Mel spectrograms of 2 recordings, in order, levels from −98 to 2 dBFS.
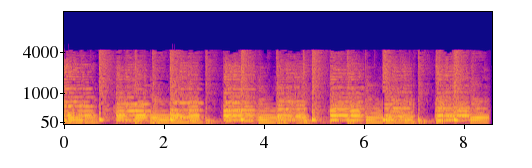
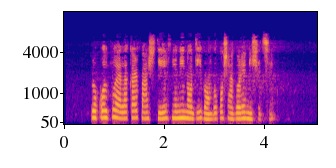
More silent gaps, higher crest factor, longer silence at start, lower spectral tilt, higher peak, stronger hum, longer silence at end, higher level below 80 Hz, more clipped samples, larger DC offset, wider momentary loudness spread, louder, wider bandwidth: neither; about the same, 14 dB vs 16 dB; second, 0 s vs 0.55 s; first, -11.5 dB/octave vs -4.5 dB/octave; about the same, 0 dBFS vs -2 dBFS; neither; second, 0.05 s vs 0.9 s; first, -26 dBFS vs -58 dBFS; neither; neither; about the same, 5 LU vs 5 LU; about the same, -15 LUFS vs -17 LUFS; second, 4.5 kHz vs 7.6 kHz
